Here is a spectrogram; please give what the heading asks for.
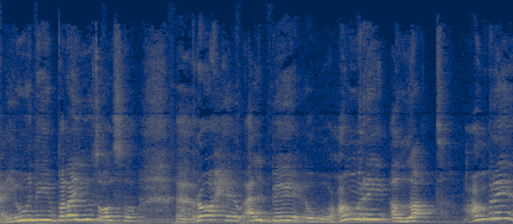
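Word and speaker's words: روح: Roh or ruh, the same meaning, but we pronounce it mostly as roh.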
